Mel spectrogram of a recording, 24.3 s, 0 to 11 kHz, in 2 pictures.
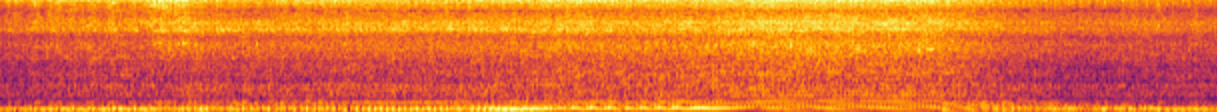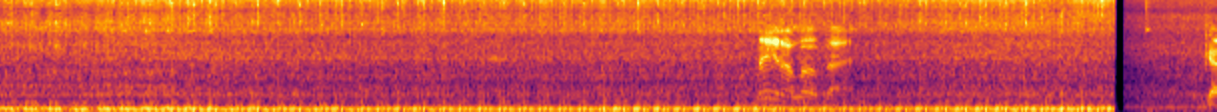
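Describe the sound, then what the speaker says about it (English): An 18hp Briggs and Stratton opposed-twin engine runs steadily with a low, throbbing drone, its revs dipping briefly before settling back, loud and close. "Listen to that. Listen to that opposed twin."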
